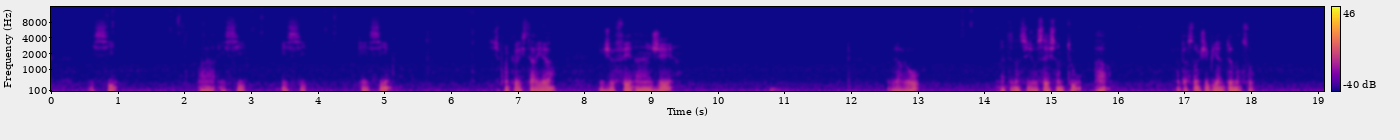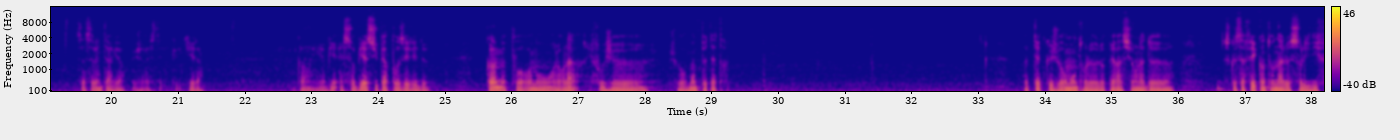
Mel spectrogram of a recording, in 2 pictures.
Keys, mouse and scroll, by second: 1.1 click, 2.0 alt+right click, 3.3 alt+shift+right click, 4.4 alt+right click, 5.4 middle click, 6.5-7.1 scroll up 2, 7.1 scroll down 1, 8.9 scroll down 2, 12.2 g, 15.8 a, 16.3 a, 22.6-23.5 scroll up 1.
